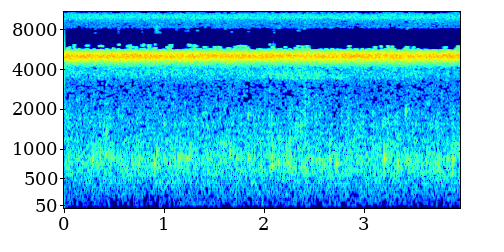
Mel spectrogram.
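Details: Chirping insects at dusk, 7:04 PM on 3 September 2022, recorded on a TASCAM Portacapture X8: a continuous high-pitched drone holds level throughout, topped by a faint shrill overtone, with light patter of softer chirps lower down.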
